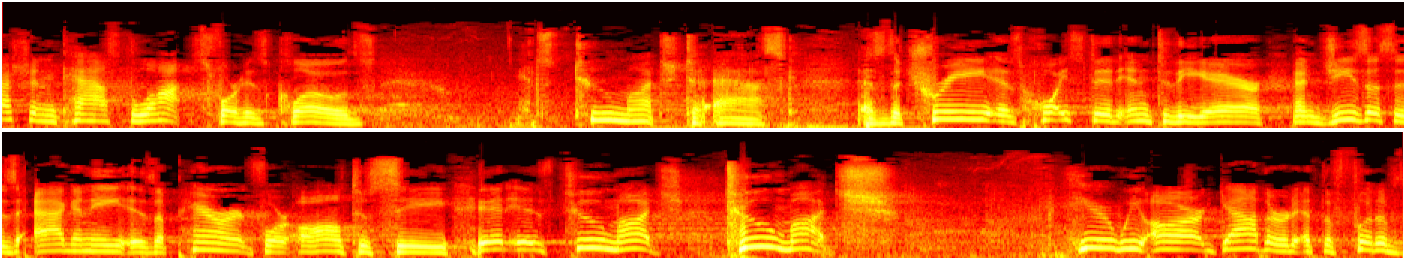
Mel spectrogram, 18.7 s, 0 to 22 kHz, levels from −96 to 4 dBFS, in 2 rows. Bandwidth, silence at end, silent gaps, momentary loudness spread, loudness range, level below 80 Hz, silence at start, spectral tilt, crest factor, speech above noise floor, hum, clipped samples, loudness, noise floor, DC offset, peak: 11.5 kHz; 0 s; none; 15 LU; 3 LU; -38 dBFS; 0 s; -6 dB/octave; 16 dB; 21 dB; none; under 0.1%; -16 LUFS; -37 dBFS; under 0.1%; 0 dBFS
